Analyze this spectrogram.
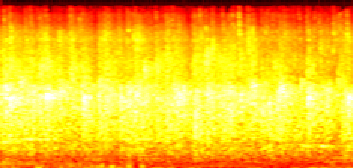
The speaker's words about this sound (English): Come on, clap your hands and give Jesus praise.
